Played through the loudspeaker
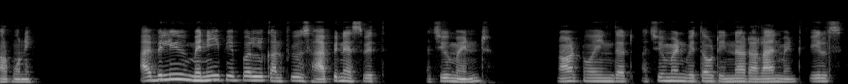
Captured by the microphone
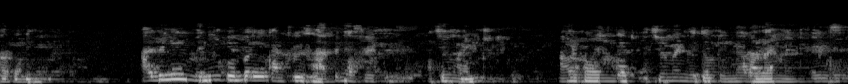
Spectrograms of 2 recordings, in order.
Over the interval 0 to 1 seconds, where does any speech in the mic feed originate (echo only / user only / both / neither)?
echo only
